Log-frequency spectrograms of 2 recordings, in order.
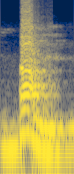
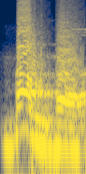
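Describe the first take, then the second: First: The final b sound is silent. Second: The final b sound is pronounced. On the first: The speaker calls it right. "M এর পরে বি আছে সেজন্য বি উচ্চারিত হবে না।" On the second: The speaker calls it wrong. "এরকম হবে না"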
